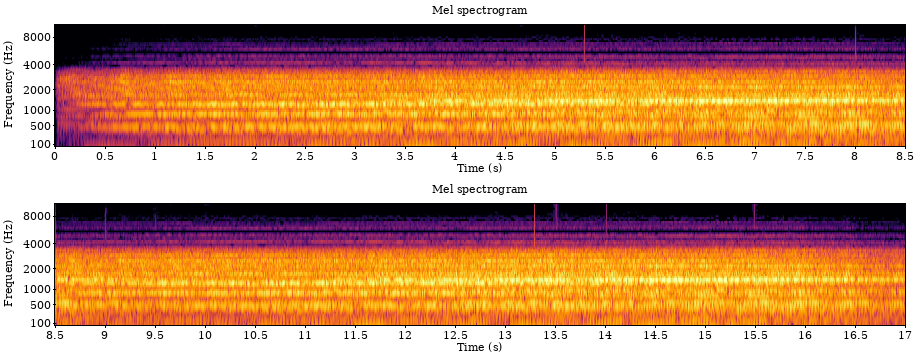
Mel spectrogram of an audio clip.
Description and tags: A dark haunting style pad
ambient, dark, haunting, horror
